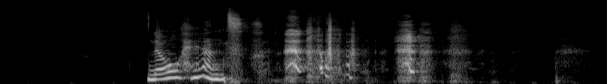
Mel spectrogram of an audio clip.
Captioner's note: chuckles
